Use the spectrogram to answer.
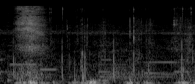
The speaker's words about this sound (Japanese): また山の中の、えー、参道を歩いているので結構今楽しいですね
